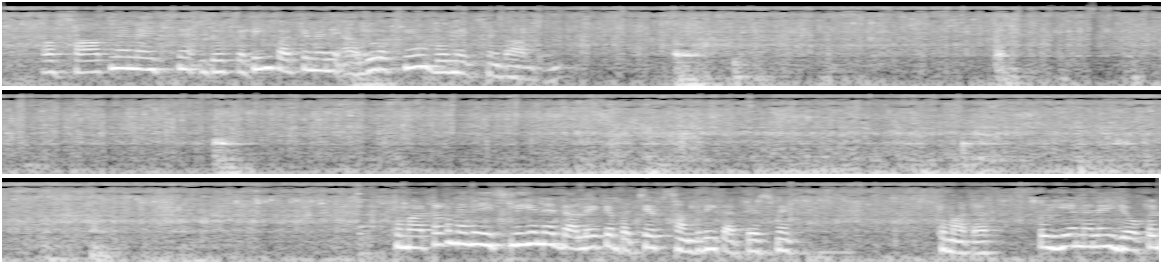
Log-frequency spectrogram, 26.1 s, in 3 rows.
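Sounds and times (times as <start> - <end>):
potatoes sizzling in oil: 0.0 - 26.0
spatula stirring: 4.7 - 22.4
potato pieces knocking in pan: 4.8 - 20.8.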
